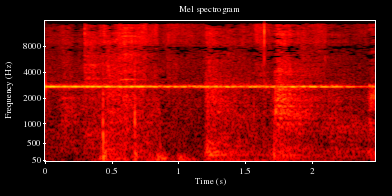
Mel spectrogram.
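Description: A steady high-pitched buzzer tone, held without a break, with several dull knocks underneath.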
